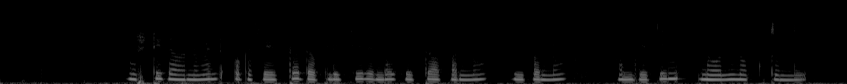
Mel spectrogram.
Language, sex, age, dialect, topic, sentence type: Telugu, female, 25-30, Utterandhra, banking, statement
